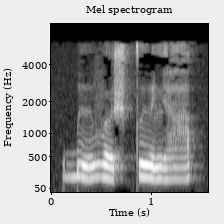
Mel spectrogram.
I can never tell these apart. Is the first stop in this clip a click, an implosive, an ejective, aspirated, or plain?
implosive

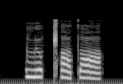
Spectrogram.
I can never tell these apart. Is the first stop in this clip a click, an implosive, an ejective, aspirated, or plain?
click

